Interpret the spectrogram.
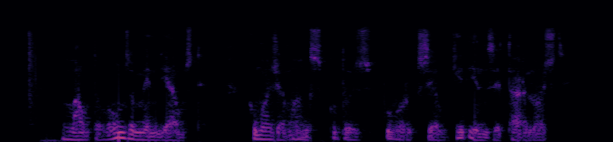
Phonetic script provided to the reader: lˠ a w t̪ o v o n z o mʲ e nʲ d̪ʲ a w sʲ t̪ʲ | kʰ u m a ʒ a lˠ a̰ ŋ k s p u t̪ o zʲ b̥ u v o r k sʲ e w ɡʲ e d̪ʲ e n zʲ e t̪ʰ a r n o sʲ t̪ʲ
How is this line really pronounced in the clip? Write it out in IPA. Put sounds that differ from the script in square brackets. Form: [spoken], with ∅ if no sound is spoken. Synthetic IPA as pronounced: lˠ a w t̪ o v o n z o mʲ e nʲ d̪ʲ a w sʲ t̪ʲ | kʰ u m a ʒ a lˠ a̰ ŋ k s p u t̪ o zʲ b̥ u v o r k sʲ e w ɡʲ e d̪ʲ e n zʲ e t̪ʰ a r n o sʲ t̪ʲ

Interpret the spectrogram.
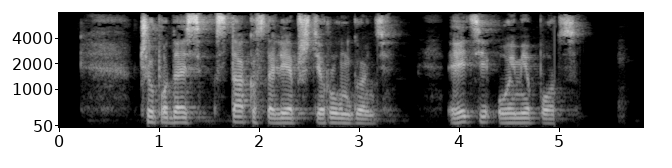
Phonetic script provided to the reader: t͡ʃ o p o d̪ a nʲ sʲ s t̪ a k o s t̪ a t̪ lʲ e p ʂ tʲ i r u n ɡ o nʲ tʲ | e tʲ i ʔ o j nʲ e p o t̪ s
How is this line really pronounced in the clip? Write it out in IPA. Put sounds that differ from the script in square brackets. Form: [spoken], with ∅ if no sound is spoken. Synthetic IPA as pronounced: t͡ʃ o p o d̪ a [∅] sʲ s t̪ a k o s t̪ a [∅] lʲ e p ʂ tʲ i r u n ɡ o nʲ tʲ | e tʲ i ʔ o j [mʲ] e p o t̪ s

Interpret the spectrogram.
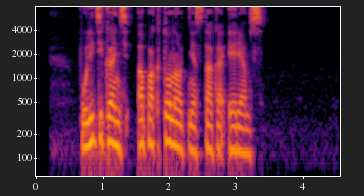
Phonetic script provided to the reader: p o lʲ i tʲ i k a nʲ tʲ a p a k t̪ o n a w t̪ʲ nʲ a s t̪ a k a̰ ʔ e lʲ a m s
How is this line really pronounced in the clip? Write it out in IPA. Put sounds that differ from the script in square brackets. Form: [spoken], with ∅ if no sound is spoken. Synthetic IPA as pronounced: p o lʲ i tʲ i k a nʲ tʲ a p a k t̪ o n a w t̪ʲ nʲ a s t̪ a k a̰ ʔ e [ɾʲ] a m s

